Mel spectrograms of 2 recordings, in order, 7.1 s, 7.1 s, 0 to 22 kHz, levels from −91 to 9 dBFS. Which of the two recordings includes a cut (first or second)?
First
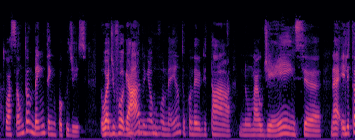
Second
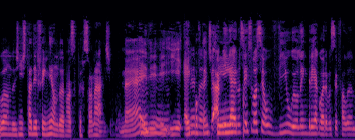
second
